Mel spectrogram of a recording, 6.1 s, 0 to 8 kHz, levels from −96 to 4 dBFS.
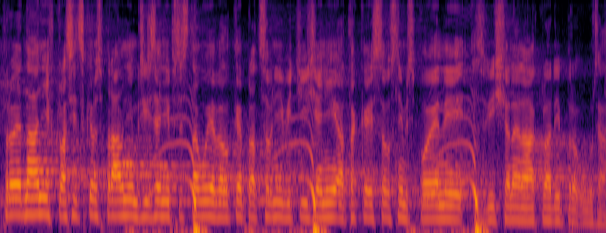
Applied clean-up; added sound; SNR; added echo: none; Meow; 4 dB; none.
